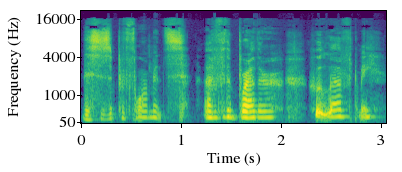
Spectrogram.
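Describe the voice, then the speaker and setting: An actress in an audio play playing a dying younger sister, weary, wry and resigned, with a frail, halting, breathy delivery that drops to whispers. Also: female voice, mid-range voice, no room sound. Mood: quiet, sad. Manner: frail, halting, wryly understated. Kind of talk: intimate audio play acting.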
